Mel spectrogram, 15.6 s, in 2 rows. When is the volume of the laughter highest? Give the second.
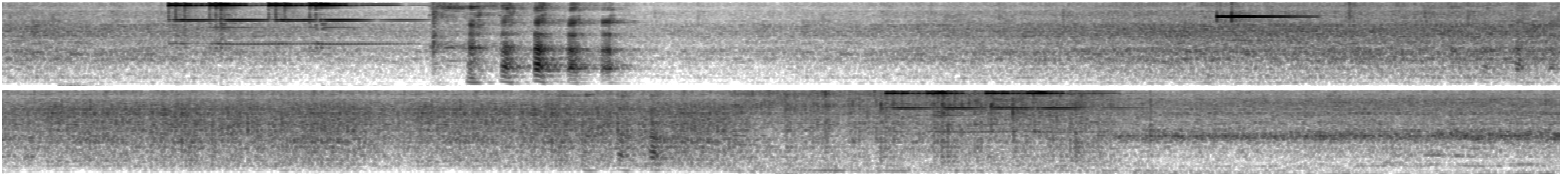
3 s.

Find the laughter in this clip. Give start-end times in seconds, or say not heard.
2.1-3.1, 7.0-8.0, 10.5-11.2.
